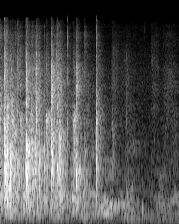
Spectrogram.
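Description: An audience claps and then fades.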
